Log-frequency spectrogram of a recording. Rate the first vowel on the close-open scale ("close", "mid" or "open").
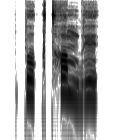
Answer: mid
